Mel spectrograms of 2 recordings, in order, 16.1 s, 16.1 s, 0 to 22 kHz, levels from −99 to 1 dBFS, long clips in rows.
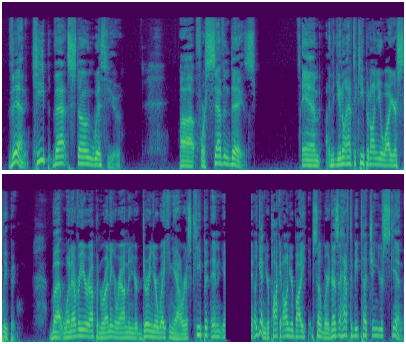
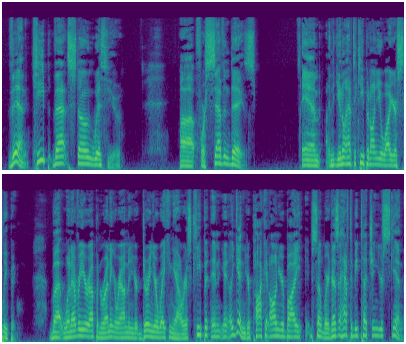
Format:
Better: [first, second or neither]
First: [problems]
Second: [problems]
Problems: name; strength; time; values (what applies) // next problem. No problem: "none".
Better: second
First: audio freezing; at 13 s for 0.5 s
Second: none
